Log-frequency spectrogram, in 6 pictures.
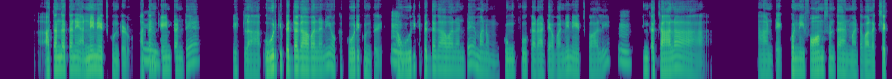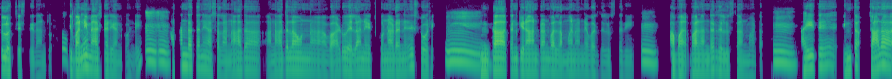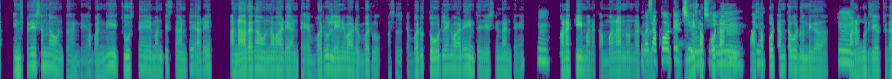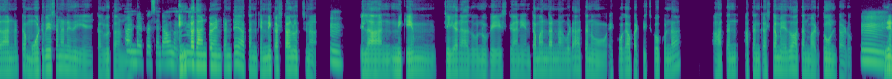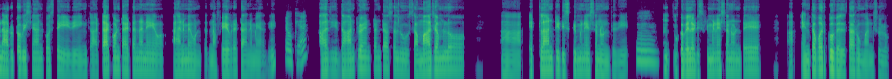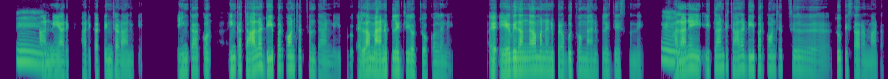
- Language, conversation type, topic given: Telugu, podcast, కామిక్స్ లేదా కార్టూన్‌లలో మీకు ఏది ఎక్కువగా నచ్చింది?
- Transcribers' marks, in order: other background noise; in English: "స్టోరీ"; in English: "ఇన్స్‌పీరేషన్‌గా"; in English: "సపోర్ట్"; in English: "సపోర్ట్"; horn; in English: "మోటివేషన్"; in English: "హండ్రెడ్ పర్సంట్"; in English: "అటాక్న్ ఆన్ టాటన్"; tapping; in English: "ఫేవరెట్ యానిమే"; in English: "డిస్క్రిమినేషన్"; in English: "డీపర్"; in English: "మ్యానిప్యులేట్"; in English: "మ్యానిపులేట్"; in English: "డీపర్ కాన్సెప్ట్స్"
